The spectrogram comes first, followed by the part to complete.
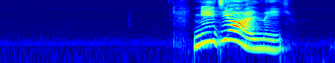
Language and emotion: Russian, angry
